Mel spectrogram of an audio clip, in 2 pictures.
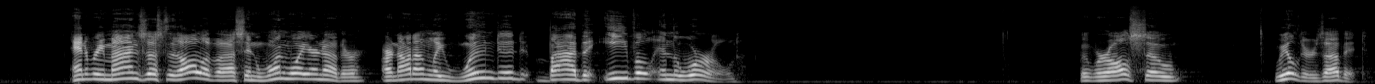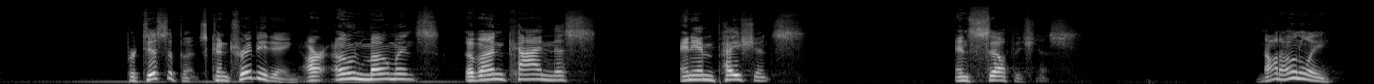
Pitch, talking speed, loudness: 180 Hz, 90 wpm, -19 LUFS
